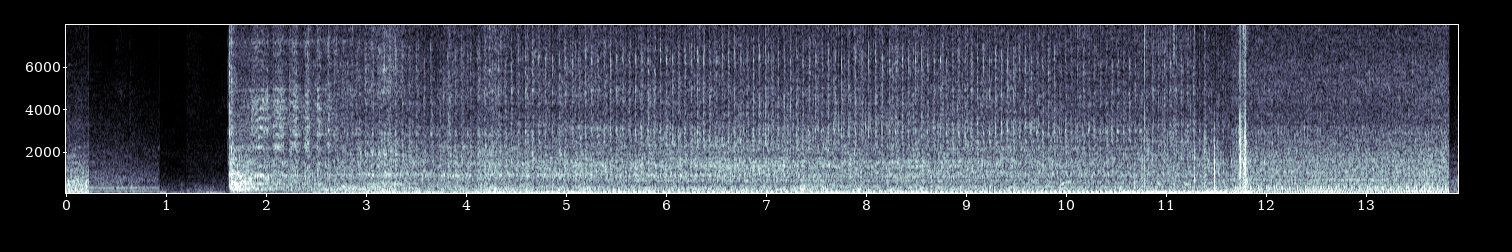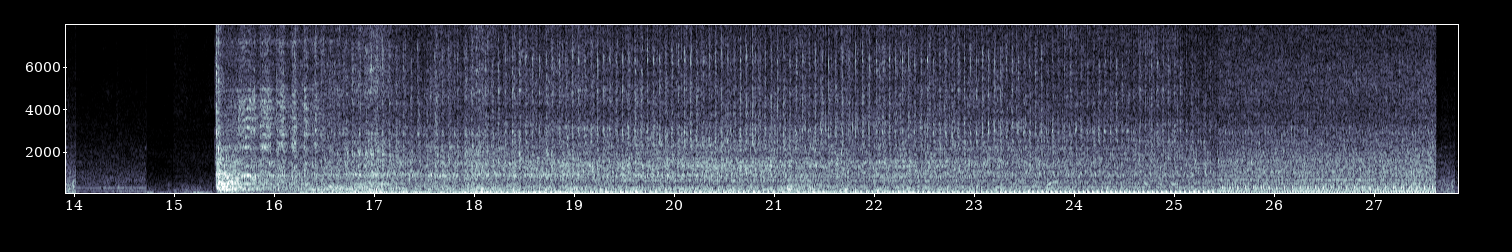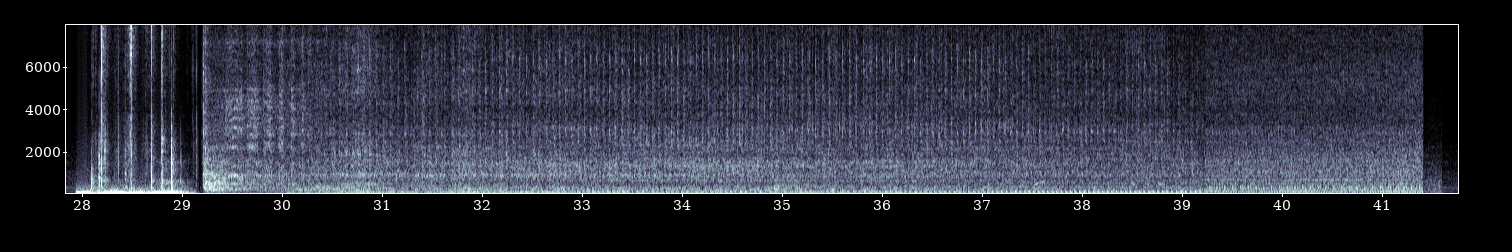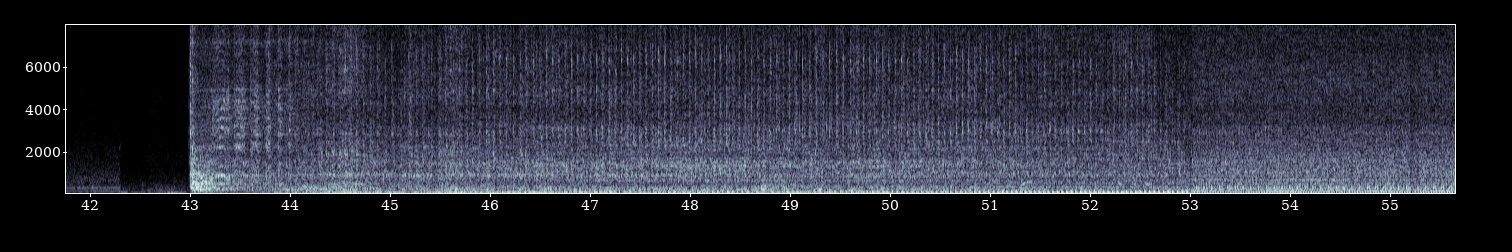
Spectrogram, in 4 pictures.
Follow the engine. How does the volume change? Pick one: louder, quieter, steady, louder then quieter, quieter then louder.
quieter.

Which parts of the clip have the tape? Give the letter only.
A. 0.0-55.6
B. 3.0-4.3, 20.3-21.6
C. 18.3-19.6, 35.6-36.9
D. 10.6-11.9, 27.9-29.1
D.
